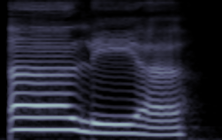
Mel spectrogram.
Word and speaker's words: earlier: In this word, in general British English, we don't pronounce any of the letters R. So we don't say earlier, okay? That will be more American.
